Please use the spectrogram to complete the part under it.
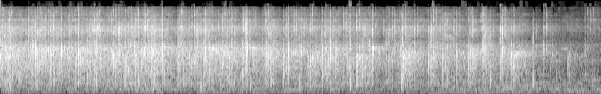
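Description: Applause at a university induction programme in Rohtak, welcoming the college registrar: dense, steady clapping from a large audience, sustained loudly across the whole stretch with crisp individual claps standing out.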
